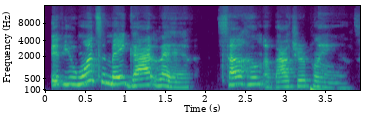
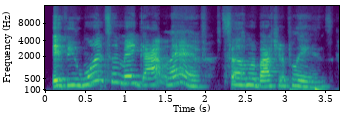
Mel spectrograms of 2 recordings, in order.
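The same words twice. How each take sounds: First: Slow quote reading. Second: Said in the usual way. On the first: Shown as a demonstration. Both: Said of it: "don't forget our quote of the day".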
